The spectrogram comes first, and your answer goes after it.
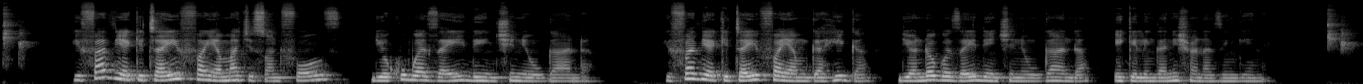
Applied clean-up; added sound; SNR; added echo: neural mask model Resemble Enhance denoiser.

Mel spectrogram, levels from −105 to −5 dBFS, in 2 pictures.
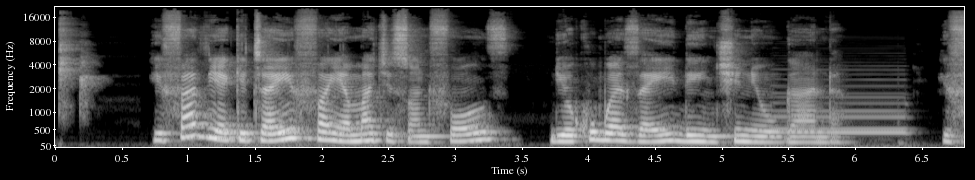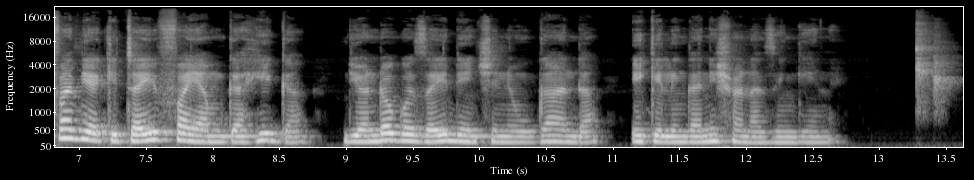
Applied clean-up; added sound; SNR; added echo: none; Vehicle horn, car horn, honking; 14 dB; none.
